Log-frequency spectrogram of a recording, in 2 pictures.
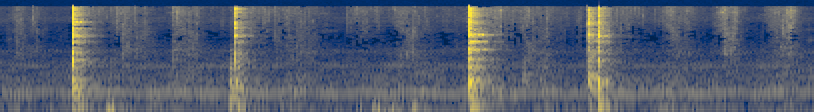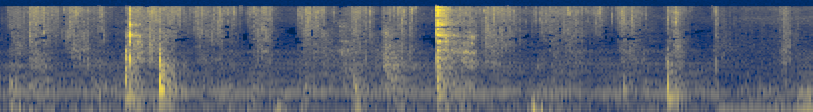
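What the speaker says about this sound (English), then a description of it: "let's mix the minced pork together with our vegetables, salt, pepper, dried parsley, soy sauce, lime juice," Minced pork gets mixed with vegetables, salt, pepper, dried parsley, soy sauce, lime juice and oyster sauce in a bowl for spring roll filling: scattered utensil clinks and knocks over soft wet stirring, quiet and intermittent.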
